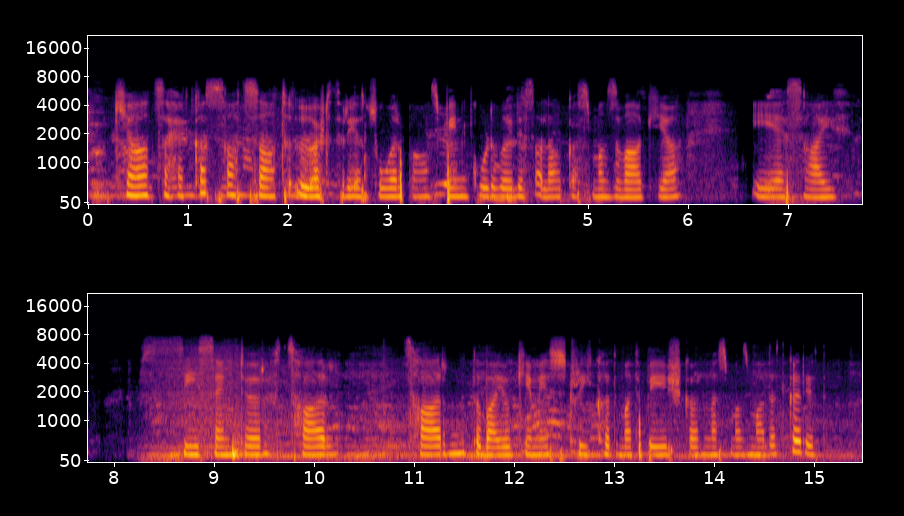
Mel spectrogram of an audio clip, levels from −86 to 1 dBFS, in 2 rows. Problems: constant background noise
